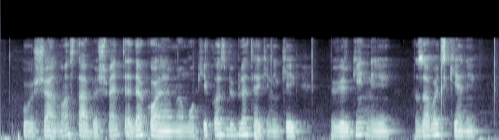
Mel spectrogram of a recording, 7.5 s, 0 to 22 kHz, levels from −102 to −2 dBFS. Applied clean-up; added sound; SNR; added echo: none; Hands; 20 dB; reverberation time 0.3 s.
